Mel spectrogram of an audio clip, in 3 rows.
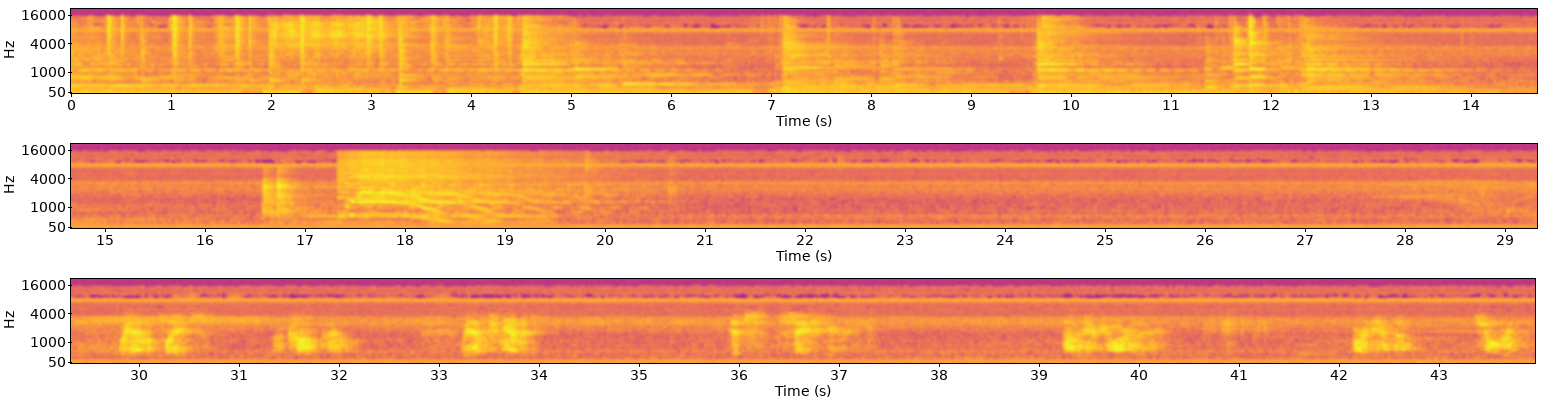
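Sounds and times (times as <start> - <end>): falling tones: 17.3 - 20.7
film dialogue: 17.4 - 20.7
low hum: 17.4 - 21.2.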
